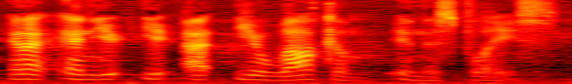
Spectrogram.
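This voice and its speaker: A man's voice: a little high, steady tone, normal speed, vocal fry, sharp tone, slight background noise. A man preaching a sermon as pastor, earnest and conversational, with restarts and little asides. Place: large church hall. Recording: long church-hall reverb.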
